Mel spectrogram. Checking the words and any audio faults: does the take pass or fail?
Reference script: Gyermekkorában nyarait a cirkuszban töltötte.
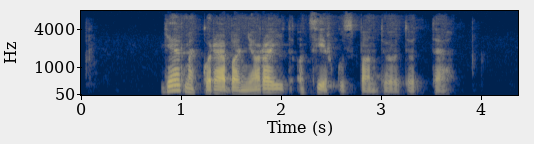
pass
